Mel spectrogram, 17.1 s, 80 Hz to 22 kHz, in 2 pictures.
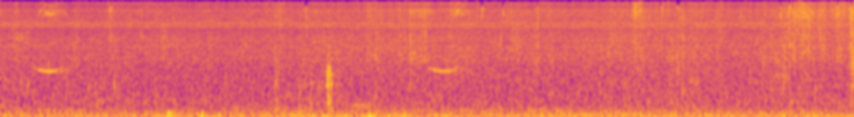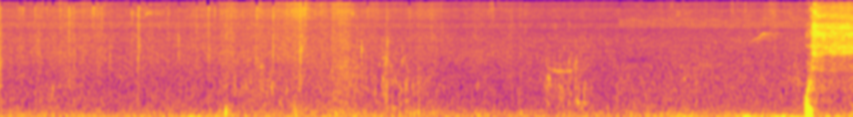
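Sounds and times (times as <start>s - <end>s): wind rumbling on microphone: 3.1s - 4.1s, 14.9s - 16.6s
water lapping: 10.8s - 14.6s.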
